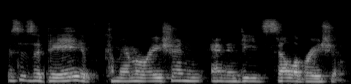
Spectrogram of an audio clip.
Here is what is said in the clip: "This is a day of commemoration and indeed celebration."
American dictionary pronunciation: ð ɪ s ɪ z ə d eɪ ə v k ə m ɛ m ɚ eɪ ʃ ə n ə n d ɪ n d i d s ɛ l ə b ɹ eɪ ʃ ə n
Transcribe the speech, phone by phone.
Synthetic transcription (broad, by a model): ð ɪ s ɪ z ə d eɪ ə v k ə m ɛ m ɚ eɪ ʃ ə n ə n ɪ n d i d s ɛ l ə b ɹ eɪ ʃ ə n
